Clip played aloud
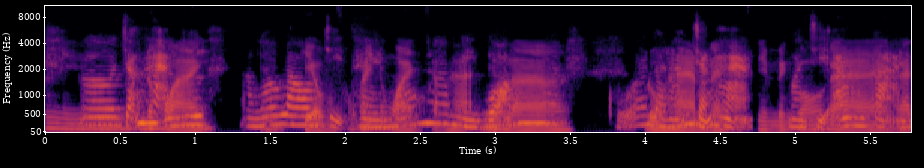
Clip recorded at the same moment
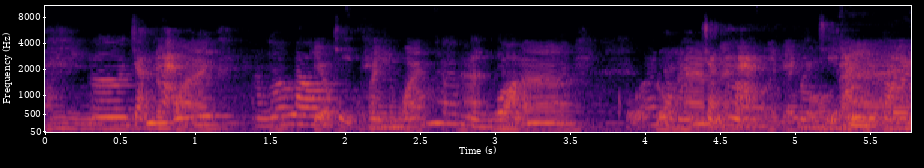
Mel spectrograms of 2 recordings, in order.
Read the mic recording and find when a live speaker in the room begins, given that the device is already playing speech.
5 s

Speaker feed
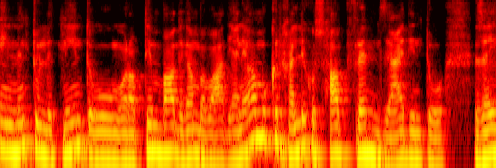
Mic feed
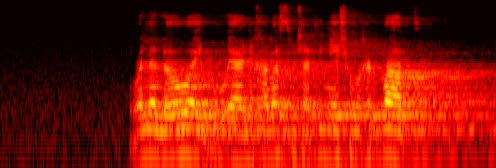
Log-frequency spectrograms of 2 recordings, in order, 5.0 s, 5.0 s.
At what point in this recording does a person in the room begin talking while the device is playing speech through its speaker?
1 s

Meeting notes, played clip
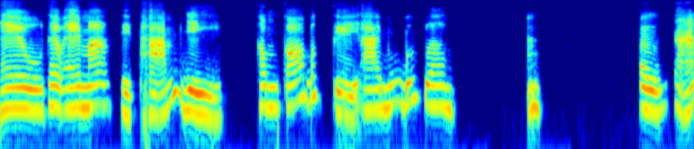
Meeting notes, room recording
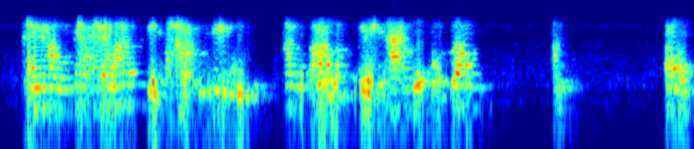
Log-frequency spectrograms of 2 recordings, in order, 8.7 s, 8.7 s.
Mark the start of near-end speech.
none

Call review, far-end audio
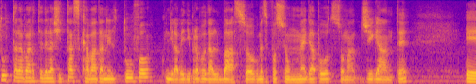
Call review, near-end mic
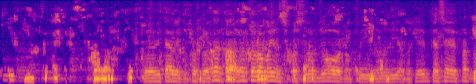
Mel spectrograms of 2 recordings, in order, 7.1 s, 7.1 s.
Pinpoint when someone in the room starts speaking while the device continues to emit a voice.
2 s

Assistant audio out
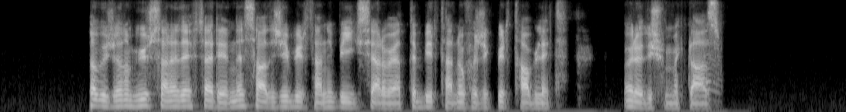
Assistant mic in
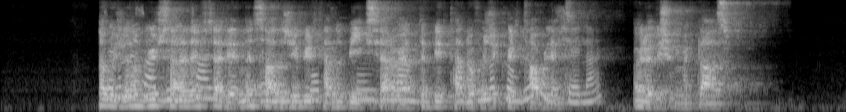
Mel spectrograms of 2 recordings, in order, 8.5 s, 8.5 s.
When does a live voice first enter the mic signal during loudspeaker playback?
1 s

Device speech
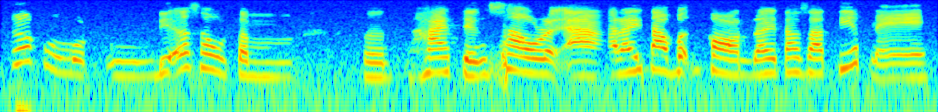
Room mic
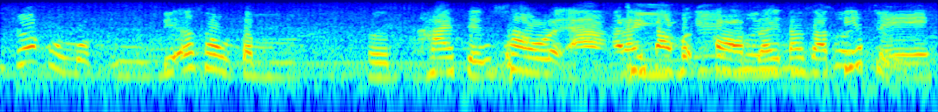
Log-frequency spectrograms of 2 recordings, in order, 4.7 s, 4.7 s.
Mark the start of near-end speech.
3 s

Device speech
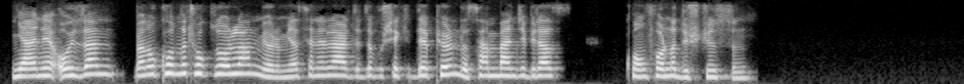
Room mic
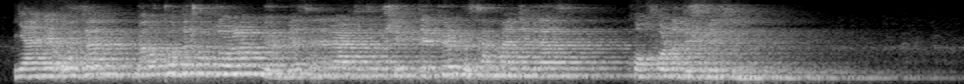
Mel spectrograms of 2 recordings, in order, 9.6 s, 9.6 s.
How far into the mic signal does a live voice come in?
none

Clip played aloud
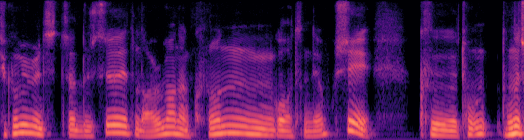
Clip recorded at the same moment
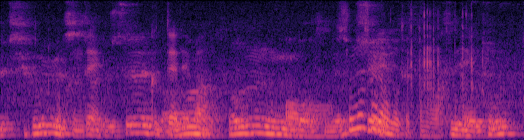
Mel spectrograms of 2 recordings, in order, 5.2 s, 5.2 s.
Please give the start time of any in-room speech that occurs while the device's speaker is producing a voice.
1 s

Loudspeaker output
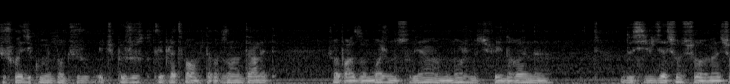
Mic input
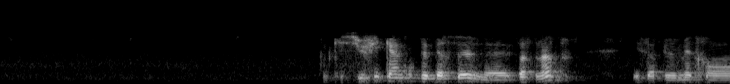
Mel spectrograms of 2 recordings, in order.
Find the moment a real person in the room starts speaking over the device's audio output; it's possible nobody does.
3 s

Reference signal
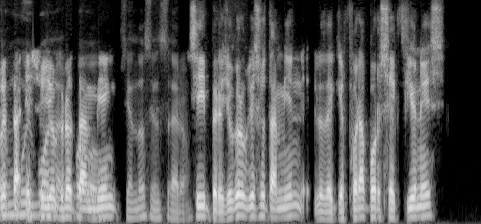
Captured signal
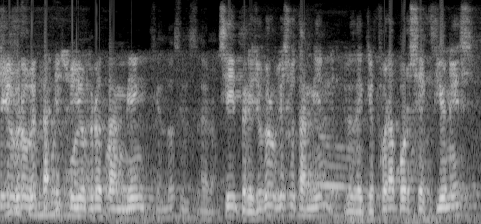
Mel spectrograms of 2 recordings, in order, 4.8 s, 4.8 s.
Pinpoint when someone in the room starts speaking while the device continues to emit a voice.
3 s

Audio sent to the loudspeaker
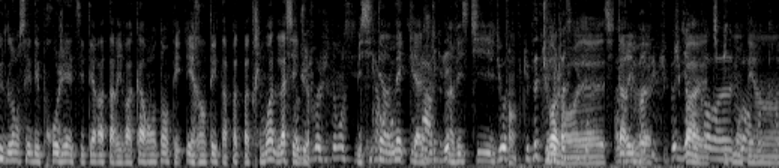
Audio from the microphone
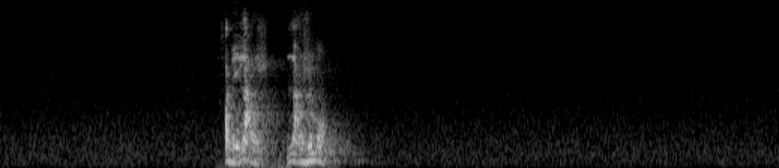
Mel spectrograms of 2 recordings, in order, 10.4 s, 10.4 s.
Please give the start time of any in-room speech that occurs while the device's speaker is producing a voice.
3 s

